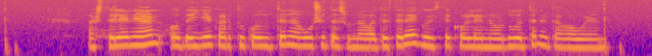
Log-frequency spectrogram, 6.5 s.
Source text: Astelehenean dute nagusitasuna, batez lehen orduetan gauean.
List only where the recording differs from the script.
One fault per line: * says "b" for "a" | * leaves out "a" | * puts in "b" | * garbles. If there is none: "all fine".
* puts in "hodeiek hartuko"
* puts in "ere goizeko"
* puts in "eta"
